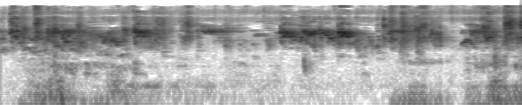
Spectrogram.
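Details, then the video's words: Morning chirping from a parakeet flock: bursts of shrill warbled chatter broken by short quieter gaps, plus soft fluttering noises. "Morning Chirping Parakeets"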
